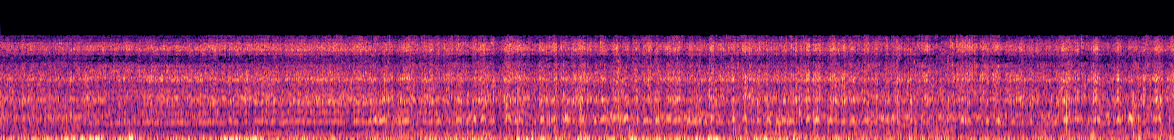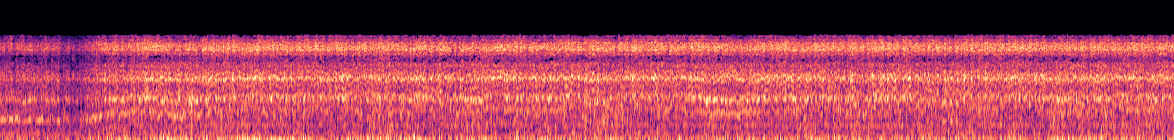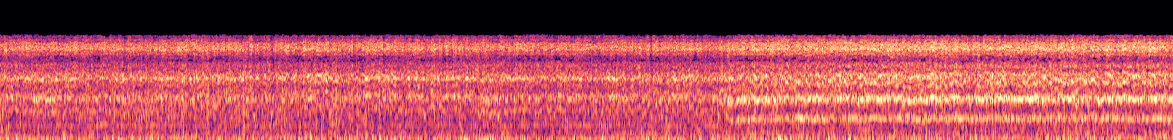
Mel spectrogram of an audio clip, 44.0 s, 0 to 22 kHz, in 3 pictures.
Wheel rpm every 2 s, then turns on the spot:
70, 70, 70, 70, 70, 70, 60, 70, 100, 120, 120, 110, 120, 110, 120, 120, 120, 110, 120, 140, 160, 160.
none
